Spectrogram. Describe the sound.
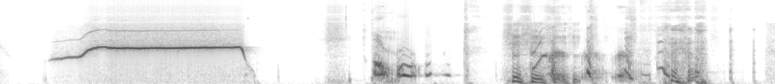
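A person imitates a distant bull elk bugle, a single sustained high whistle that rises and holds for about two seconds, followed by laughter and chatter from several people.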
